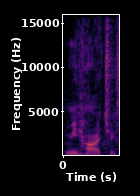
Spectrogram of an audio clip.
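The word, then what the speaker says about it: Mihaly Csikszentmihalyi: question and they said my name is pronounced mihai chicks so that's actually the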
